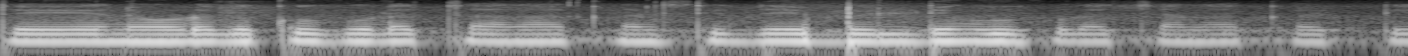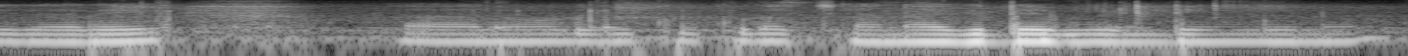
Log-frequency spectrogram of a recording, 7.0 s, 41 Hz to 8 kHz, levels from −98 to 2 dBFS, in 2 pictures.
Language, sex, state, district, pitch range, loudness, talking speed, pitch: Kannada, female, Karnataka, Bijapur, 160-165 Hz, -20 LUFS, 100 wpm, 160 Hz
